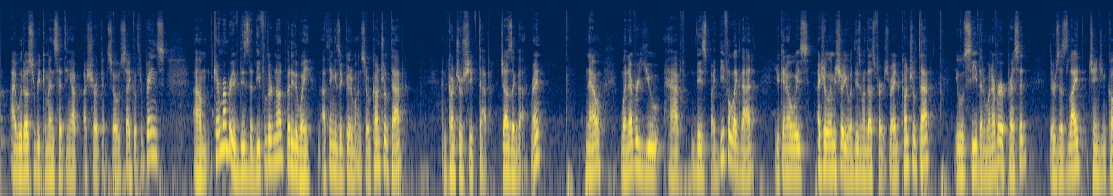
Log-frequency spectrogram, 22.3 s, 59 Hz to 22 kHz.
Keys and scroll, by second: 1.6-3.0 typing, 7.4 ctrl+Tab, 9.0 ctrl+shift+Tab, 11.1 Escape, 13.5 alt+x, 18.2 ctrl+Tab, 18.6 ctrl+Tab, 21.1 super+=.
